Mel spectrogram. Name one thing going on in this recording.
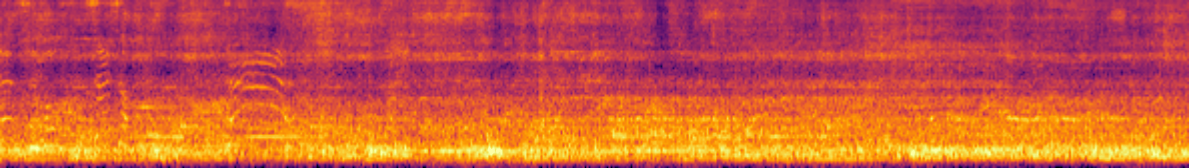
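Game music plays loudly from an arcade machine's speakers.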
